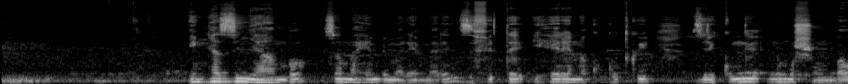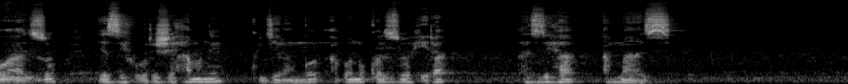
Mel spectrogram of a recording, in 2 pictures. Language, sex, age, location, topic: Kinyarwanda, male, 18-24, Nyagatare, agriculture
